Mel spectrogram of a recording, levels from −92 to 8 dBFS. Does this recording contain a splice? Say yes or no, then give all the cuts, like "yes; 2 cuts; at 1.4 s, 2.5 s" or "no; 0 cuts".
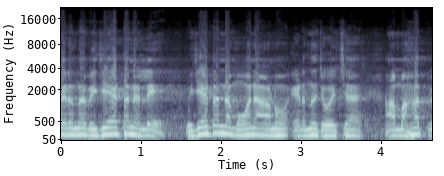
no; 0 cuts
